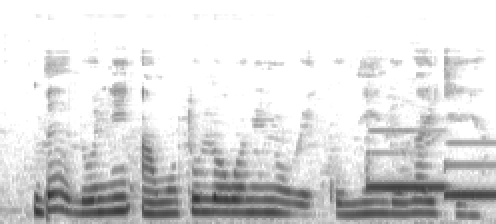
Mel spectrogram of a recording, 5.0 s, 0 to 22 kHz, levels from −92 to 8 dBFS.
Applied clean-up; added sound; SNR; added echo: classical method log-MMSE.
